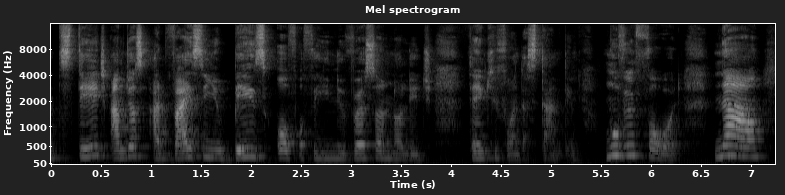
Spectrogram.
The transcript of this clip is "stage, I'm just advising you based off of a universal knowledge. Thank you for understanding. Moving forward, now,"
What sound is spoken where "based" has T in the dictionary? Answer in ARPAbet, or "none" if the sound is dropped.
none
